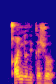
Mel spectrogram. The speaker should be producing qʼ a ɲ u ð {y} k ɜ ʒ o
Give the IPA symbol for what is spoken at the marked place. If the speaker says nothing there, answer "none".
y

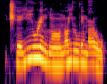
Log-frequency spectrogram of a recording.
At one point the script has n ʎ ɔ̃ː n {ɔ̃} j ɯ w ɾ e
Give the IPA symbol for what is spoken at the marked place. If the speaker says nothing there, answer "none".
ɔ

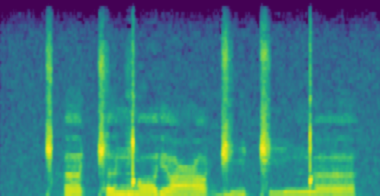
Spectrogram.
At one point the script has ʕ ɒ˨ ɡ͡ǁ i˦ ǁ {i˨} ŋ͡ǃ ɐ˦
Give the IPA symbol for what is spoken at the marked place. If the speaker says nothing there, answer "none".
i˨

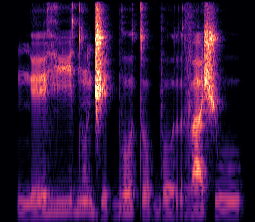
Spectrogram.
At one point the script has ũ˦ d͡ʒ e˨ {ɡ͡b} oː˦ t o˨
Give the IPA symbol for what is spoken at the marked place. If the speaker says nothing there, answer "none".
ɡ͡b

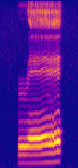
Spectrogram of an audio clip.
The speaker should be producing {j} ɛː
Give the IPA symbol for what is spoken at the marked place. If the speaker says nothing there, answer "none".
ɹ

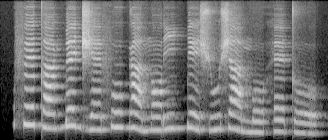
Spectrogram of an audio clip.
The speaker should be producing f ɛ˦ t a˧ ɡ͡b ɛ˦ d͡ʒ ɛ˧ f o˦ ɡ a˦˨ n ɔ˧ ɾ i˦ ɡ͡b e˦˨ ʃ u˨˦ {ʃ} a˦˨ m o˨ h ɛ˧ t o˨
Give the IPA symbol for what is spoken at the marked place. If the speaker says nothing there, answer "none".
ʃ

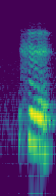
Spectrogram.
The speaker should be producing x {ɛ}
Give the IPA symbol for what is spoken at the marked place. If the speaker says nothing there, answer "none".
e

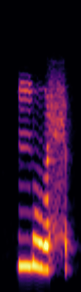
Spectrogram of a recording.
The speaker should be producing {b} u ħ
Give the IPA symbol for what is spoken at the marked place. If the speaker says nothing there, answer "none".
m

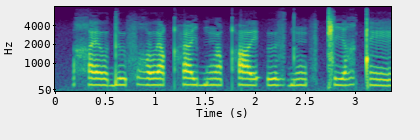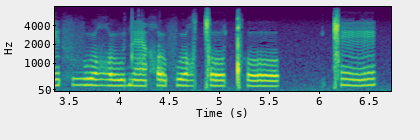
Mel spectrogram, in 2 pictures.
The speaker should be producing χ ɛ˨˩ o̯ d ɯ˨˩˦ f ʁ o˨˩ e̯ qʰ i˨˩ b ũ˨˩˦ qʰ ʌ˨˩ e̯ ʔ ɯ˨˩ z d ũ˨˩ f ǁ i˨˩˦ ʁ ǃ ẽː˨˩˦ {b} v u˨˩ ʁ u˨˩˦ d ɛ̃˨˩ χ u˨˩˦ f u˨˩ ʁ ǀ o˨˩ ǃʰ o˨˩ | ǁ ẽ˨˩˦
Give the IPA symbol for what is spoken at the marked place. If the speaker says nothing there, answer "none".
f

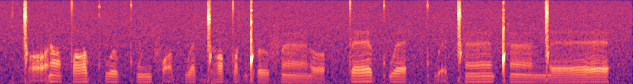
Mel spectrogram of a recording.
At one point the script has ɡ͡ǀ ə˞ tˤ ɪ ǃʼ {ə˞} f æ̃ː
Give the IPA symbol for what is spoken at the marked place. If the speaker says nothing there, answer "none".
ə˞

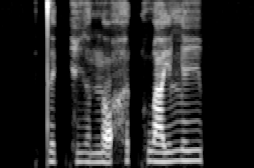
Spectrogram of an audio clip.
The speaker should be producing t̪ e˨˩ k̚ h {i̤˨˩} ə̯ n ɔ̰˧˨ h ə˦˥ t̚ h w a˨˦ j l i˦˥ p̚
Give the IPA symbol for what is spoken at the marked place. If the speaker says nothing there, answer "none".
i̤˨˩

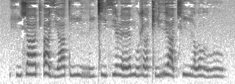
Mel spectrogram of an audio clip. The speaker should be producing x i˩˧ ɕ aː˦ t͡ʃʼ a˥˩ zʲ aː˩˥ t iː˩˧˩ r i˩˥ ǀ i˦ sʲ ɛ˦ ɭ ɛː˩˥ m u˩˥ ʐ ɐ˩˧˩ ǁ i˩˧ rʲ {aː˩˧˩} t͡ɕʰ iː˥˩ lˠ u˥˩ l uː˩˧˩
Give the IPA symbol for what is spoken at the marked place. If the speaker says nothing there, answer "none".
aː˥˩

